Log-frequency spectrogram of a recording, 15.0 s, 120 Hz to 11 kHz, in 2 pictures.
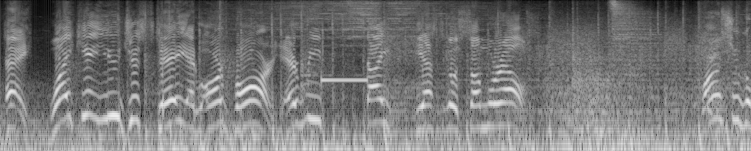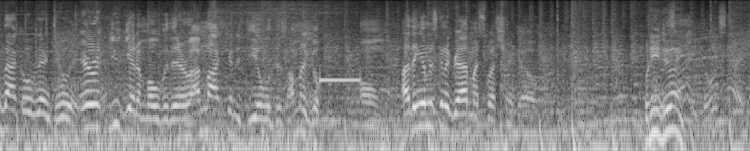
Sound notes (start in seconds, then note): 3.1 beep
